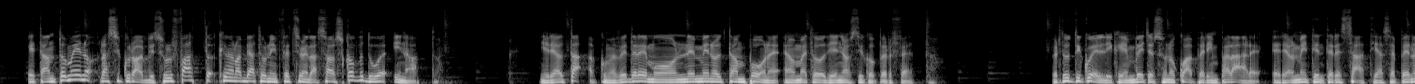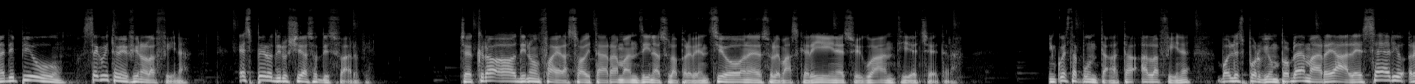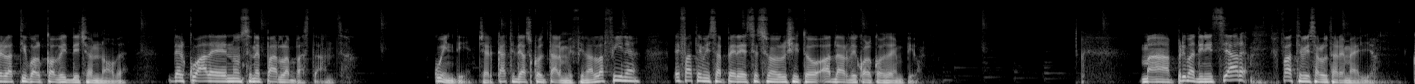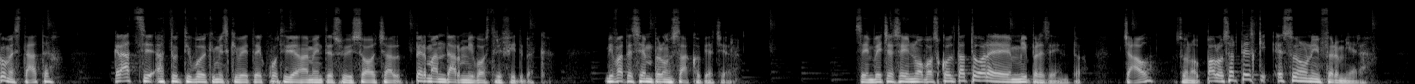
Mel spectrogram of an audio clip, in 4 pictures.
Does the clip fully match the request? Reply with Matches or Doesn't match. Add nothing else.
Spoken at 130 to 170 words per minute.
Matches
